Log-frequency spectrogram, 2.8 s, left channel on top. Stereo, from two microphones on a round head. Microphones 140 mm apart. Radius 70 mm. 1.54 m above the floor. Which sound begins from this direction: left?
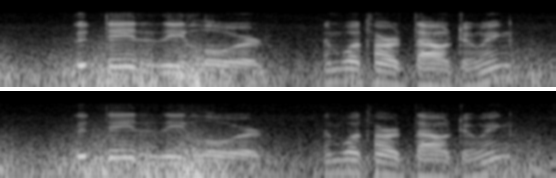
A man speaking, at 0.4 s.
